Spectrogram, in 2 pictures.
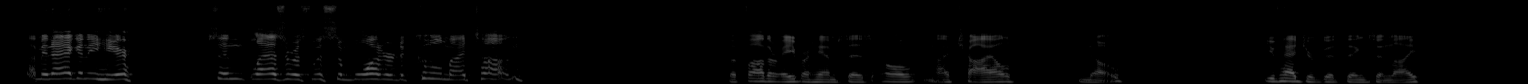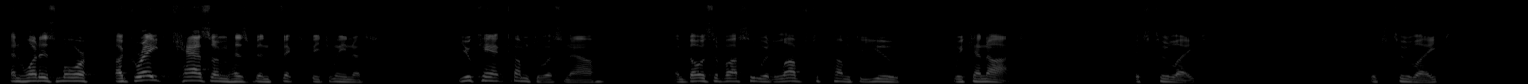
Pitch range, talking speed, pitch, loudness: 120-150 Hz, 130 wpm, 125 Hz, -51 LUFS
